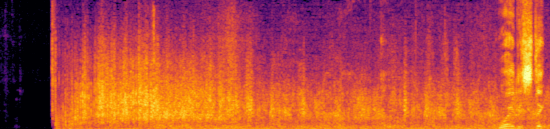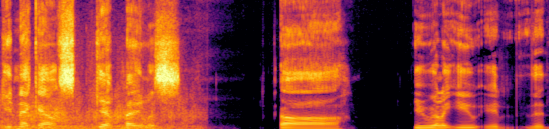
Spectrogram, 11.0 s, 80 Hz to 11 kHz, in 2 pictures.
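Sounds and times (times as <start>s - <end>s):
bomb explosion sound effect: 0.5s - 7.6s
speech: 5.0s - 7.4s, 8.3s - 9.0s, 9.6s - 10.9s.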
